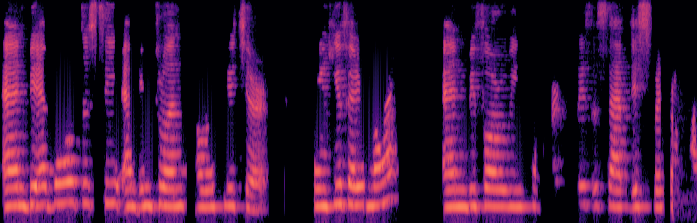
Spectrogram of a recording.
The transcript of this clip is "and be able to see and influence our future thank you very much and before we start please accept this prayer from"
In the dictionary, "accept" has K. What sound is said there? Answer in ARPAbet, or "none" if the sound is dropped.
none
